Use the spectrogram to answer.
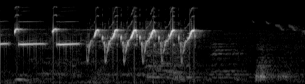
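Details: Male canary excited for mating, singing to a female: two steady paired whistles, then six quick V-shaped chirps in a rapid run, followed by near silence.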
